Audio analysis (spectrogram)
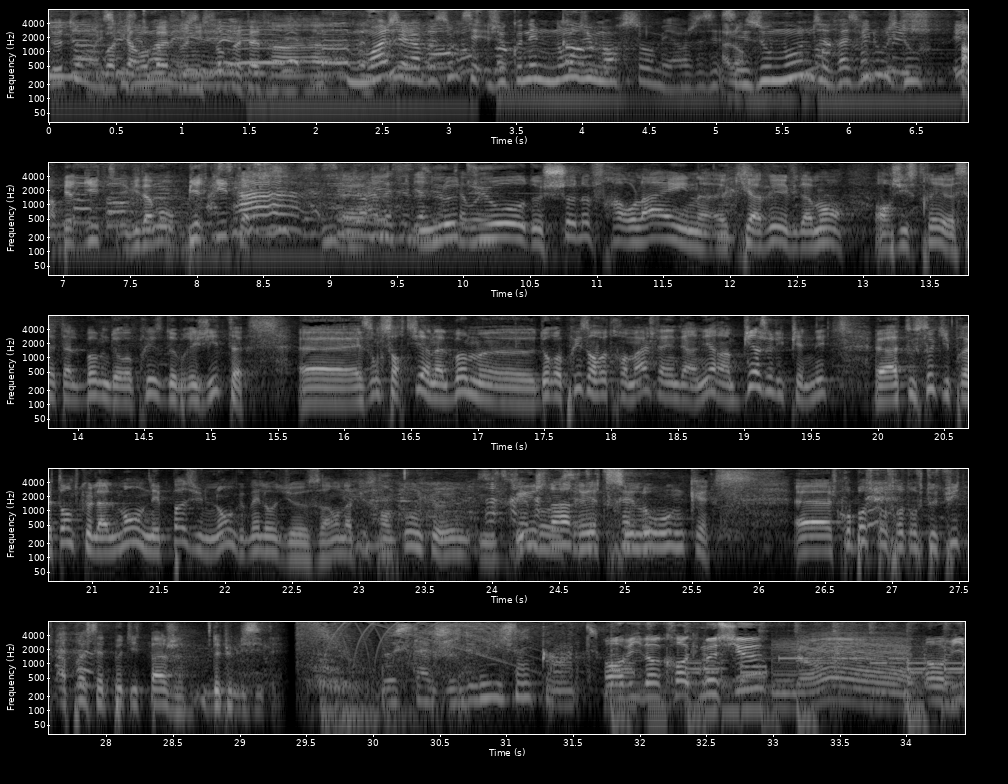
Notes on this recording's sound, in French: Enregistré en public à la Gaîté Lyrique.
